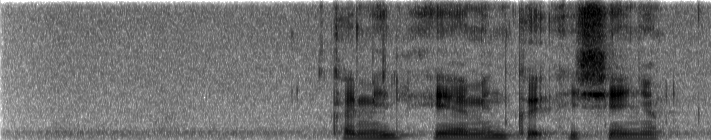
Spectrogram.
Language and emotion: Russian, neutral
